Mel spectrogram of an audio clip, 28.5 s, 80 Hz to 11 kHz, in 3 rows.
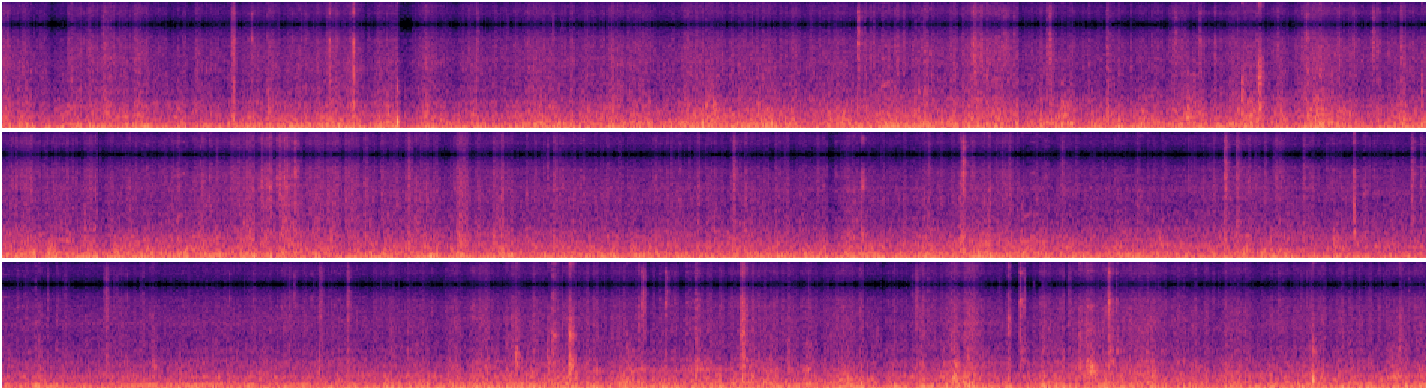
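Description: Volvo S60R's turbocharged five-cylinder engine running hard through a dirt rallycross course, heard from inside the cabin, with gravel and dirt pelting the underbody and wheel wells in a constant patter of stones.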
